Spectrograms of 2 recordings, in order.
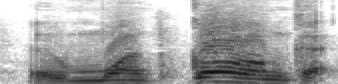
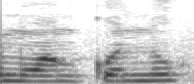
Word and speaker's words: Mwankono: Nous allons d'abord, la caméra, dérouler le tapis rouge à Mwankong, je crois que j'ai bien prononcé. Non, c'est Mwankono. Mwankono.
